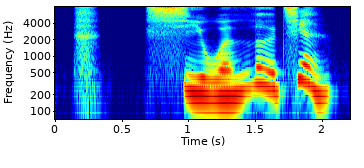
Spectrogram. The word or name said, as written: 喜闻乐见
